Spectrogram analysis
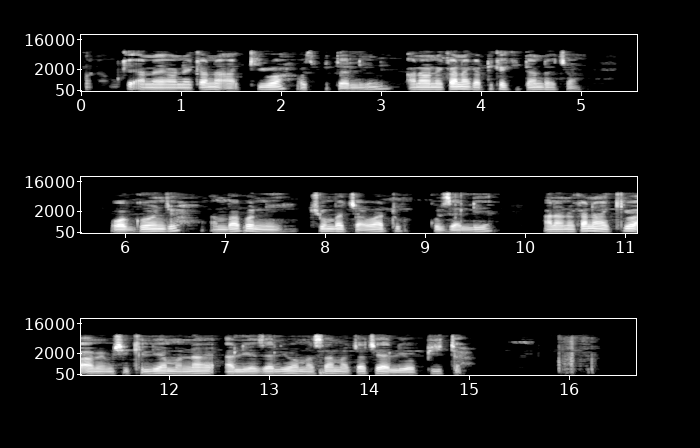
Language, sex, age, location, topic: Swahili, male, 18-24, Kisumu, health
